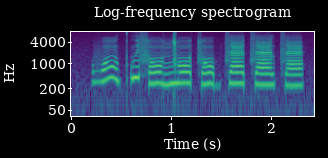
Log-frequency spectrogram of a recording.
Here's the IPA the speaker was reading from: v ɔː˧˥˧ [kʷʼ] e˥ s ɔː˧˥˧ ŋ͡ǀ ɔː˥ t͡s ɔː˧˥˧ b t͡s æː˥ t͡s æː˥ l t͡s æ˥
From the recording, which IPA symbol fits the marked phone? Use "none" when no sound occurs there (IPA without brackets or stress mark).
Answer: kʷʼ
